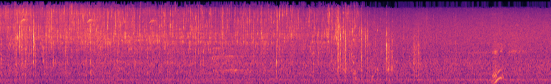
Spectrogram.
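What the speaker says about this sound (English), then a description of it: "we're going to give it some good amount of water." Water pours and trickles onto a plant's soil in a steady, soft stream in a garden outdoors, with faint background hum and a brief chirp near the end.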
